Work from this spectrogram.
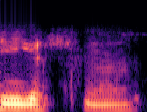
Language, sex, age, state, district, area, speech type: Assamese, male, 30-45, Assam, Charaideo, urban, conversation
